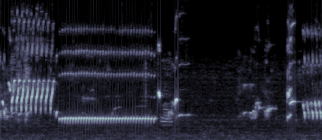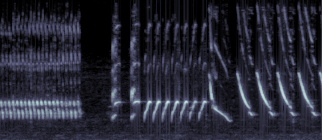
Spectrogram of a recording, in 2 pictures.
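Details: Aroused male canary singing powerfully to excite a female to mate: sections of rapid even trills at different pitches, separated by brief pauses, closing with a series of fast falling whistled sweeps.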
